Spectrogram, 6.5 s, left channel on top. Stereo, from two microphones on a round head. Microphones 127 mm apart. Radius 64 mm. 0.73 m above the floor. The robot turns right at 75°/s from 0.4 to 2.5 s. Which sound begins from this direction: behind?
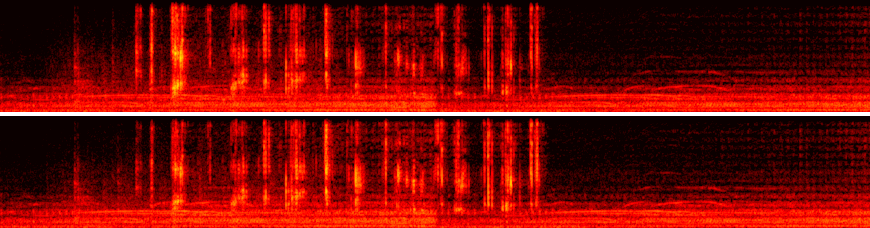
A helicopter, at 0.0 s.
